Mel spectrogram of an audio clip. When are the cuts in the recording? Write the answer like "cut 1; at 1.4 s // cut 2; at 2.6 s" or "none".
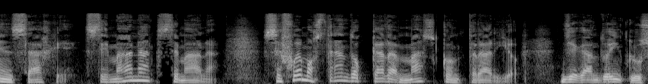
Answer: cut 1; at 1.6 s // cut 2; at 4.0 s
